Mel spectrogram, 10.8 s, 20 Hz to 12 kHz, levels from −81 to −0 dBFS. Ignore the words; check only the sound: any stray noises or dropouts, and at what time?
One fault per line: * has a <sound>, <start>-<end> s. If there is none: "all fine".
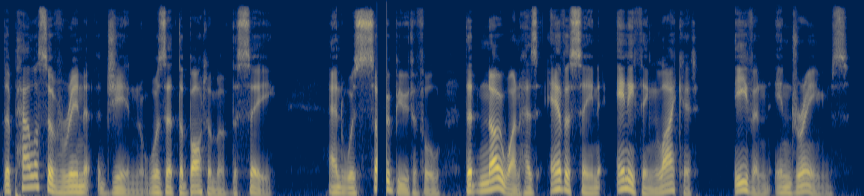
* has a dropout, 4.7-4.8 s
